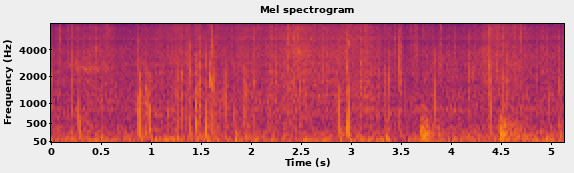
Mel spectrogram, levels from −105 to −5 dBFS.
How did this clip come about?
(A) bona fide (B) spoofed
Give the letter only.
B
